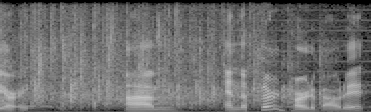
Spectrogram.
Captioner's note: cheers and applause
